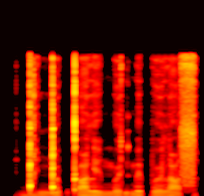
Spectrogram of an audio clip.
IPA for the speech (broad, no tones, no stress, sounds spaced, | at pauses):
ɡ͡ǃ i ŋ͡ǃ ɵ p kʼ ɑ l i m ɵ d m e p ɵ l ɑ s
